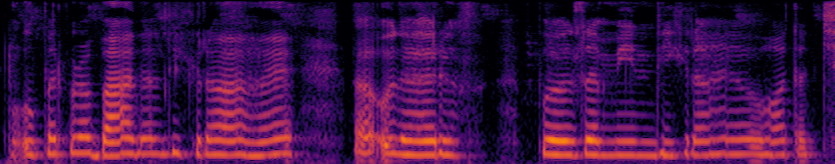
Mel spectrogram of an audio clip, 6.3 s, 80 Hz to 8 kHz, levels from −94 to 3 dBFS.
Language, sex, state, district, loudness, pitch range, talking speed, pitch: Hindi, female, Chhattisgarh, Balrampur, -35 LUFS, 245-260 Hz, 145 wpm, 255 Hz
